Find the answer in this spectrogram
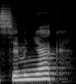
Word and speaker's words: Seminyak: And we went to how do you pronounce it? Seminyak Beach.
